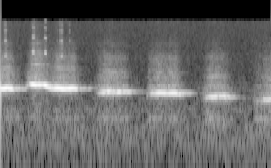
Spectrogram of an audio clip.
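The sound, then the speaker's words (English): Someone whistles a short descending melody from a theme song, five sustained notes in a steady rhythm, each note sliding slightly lower than the last, clear with no voices. “Oh my God, that theme song.”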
